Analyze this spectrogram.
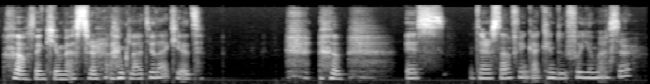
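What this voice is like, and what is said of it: German accent speaking English. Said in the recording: “This is my native language, yes. I speak German... I try to speak English with you. Sorry for my accent.”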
